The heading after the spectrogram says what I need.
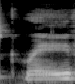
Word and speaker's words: grave: Next one, looks like the word that it means, grave as in serious, but the pronunciation, of course, in Spanish sounds like this.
